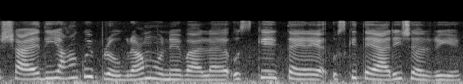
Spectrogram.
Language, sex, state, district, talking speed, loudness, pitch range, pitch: Hindi, female, Haryana, Jhajjar, 180 wpm, -16 LUFS, 215-280 Hz, 240 Hz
